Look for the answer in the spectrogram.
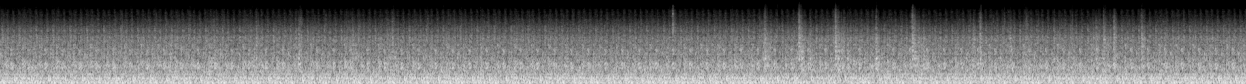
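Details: Ford 445 diesel tractor, owner thinks a 1970s model, restarted with owner aboard: steady, even idle clatter, no missing beats or knocks, a few linkage clicks; engine healthy, though drive quit, owner suspects worn linkage.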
